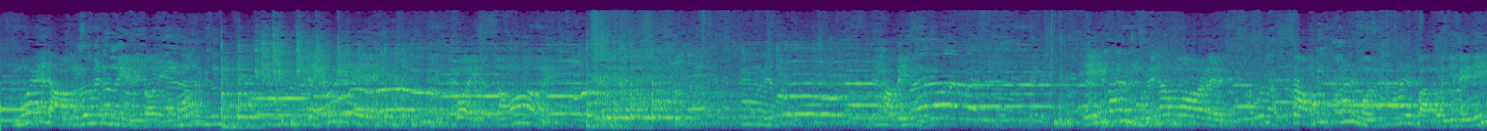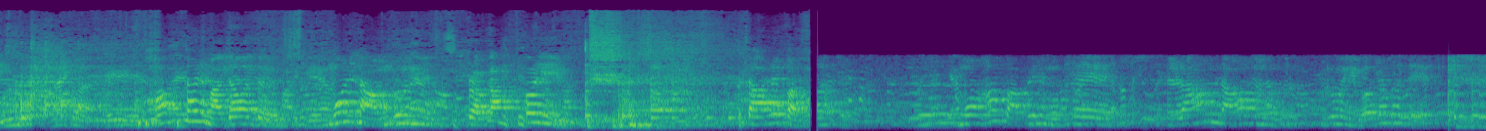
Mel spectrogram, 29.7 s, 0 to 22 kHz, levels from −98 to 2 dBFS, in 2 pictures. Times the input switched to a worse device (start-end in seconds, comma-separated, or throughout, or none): 22.96-29.74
